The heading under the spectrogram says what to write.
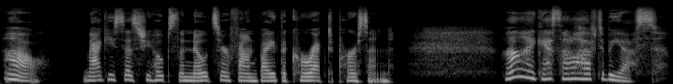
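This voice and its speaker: A woman's voice: mid-range voice, animated, normal speed, a bit bright, dry recording. A woman giving casual commentary on a game.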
